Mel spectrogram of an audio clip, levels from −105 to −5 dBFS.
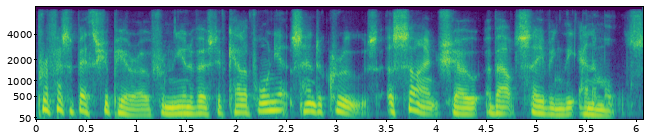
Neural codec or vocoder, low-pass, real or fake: none; 7.2 kHz; real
